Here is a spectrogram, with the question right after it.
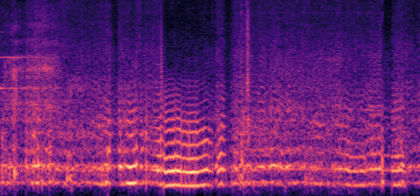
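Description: Bees swarm around a beehive during a honey harvest at Agboville, Côte d'Ivoire, a dense, loud, continuous buzz with wavering pitch close to the listener.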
